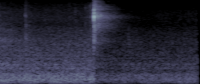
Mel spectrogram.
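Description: A plastic strap buckle on a twin nursing pillow clicking shut once, a single sharp snap about a second in.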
